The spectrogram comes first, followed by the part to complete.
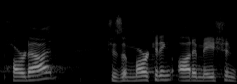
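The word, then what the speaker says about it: Pardot: thought it was pronounced far dot when you first heard it all right how about pardo all right that's the more sophisticated way to say it right it's like target RJ I'm waiting for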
